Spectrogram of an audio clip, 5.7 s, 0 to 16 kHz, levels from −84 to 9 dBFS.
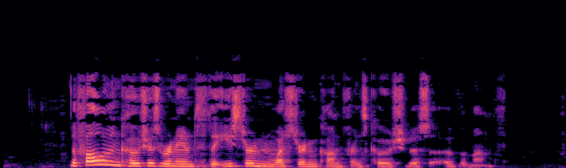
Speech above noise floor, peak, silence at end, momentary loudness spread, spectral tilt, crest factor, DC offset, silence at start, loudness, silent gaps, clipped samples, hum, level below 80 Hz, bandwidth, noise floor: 49 dB; 0 dBFS; 0.75 s; 17 LU; -3.5 dB/octave; 18 dB; under 0.1%; 0.7 s; -17 LUFS; none; under 0.1%; none; -66 dBFS; 9.4 kHz; -67 dBFS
